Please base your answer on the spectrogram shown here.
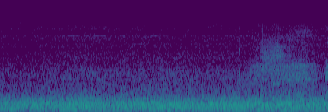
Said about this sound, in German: im Büro der Staubsauger läuft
